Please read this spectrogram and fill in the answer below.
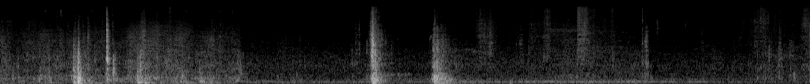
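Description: Doors of a Jeep Wrangler opened and shut as the occupants get out: a few latch clicks and knocks about a second in, then two loud door slams a little over half a second apart just before the middle, followed by a faint low hum.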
